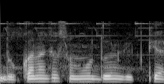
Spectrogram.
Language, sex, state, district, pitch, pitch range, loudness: Marathi, male, Maharashtra, Solapur, 130 Hz, 125-135 Hz, -17 LUFS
